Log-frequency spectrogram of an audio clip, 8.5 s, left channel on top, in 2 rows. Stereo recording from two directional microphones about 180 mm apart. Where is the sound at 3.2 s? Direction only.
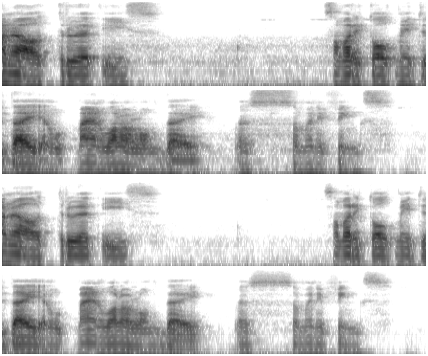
55° right (ahead or behind).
